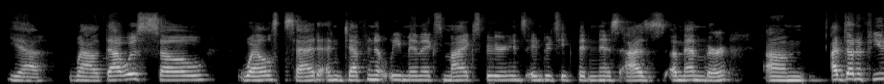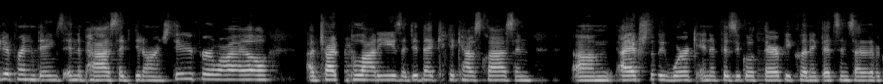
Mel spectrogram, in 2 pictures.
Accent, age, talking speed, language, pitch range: American, 20-39, 195 wpm, English, 190-215 Hz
